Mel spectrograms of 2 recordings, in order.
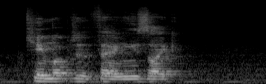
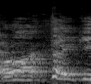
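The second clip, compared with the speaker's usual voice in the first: put-on higher-pitched British accent, on the edge of laughter; 8 semitones higher than usual. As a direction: keep up a fake British accent, awkwardly. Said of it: "have to keep this British accent going".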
